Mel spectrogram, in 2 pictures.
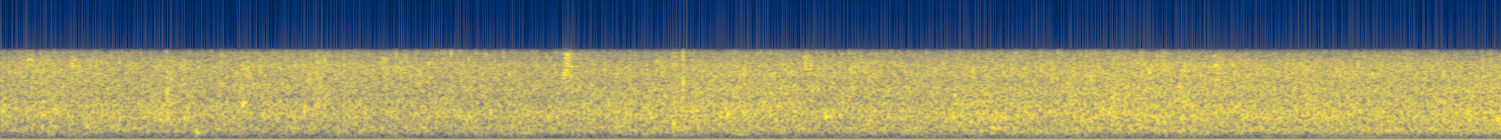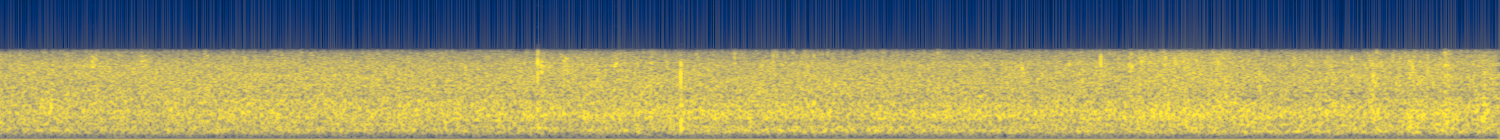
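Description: Shallow creek water running steadily over a gravel bed, with a few faint clicks.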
